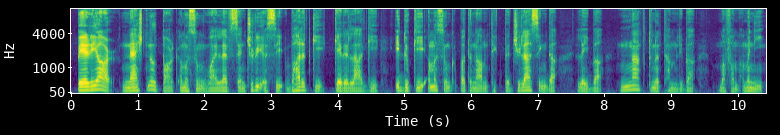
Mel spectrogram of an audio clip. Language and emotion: Manipuri, neutral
